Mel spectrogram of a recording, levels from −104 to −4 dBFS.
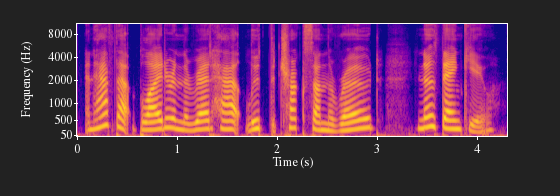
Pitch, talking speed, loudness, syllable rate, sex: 235 Hz, 235 wpm, -18 LUFS, 5.1 syllables/s, female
